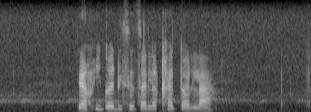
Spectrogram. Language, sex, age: Tswana, female, 18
